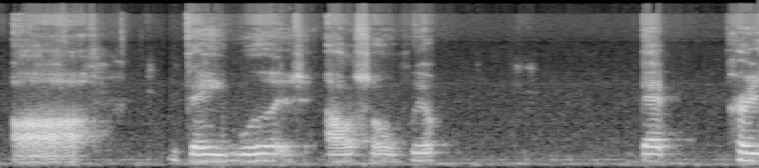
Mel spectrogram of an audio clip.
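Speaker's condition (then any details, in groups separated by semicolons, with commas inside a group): Spinal neurosarcoidosis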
